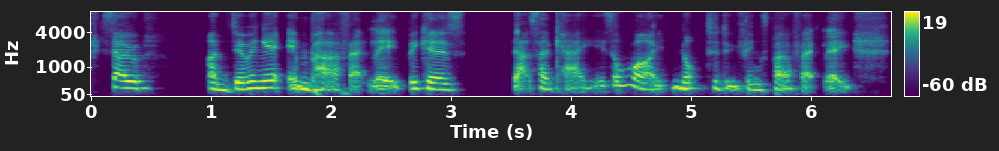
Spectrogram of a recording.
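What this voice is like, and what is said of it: Unsteady, cold-affected voice. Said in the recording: “My voice is all over the place today because I caught my second bout of COVID... all I've got is what feels like a cold, but my voice comes and goes”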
